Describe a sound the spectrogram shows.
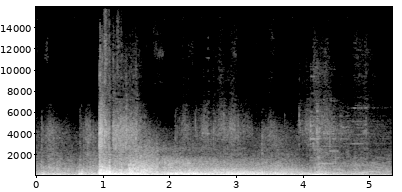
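Heavy guns fire with a deep boom that rumbles away.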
